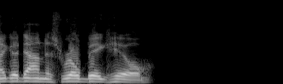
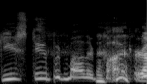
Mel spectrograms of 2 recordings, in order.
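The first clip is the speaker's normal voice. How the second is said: pitched way up, a strained scream; high scream; 12 semitones higher, 4 dB quieter than usual. Retold or imitated. Spinning driver screaming high at the buddy. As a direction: scream the insult in a high panic. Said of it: "I'm screaming at him".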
